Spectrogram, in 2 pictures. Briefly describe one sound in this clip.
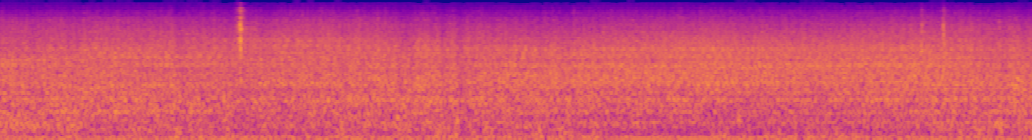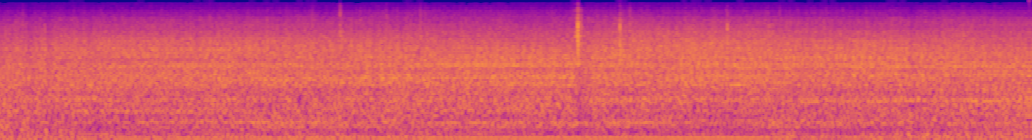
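Skateboard wheels roll and rumble steadily on smooth asphalt.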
